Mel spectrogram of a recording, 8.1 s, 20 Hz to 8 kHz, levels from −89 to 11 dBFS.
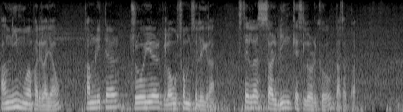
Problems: none marked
